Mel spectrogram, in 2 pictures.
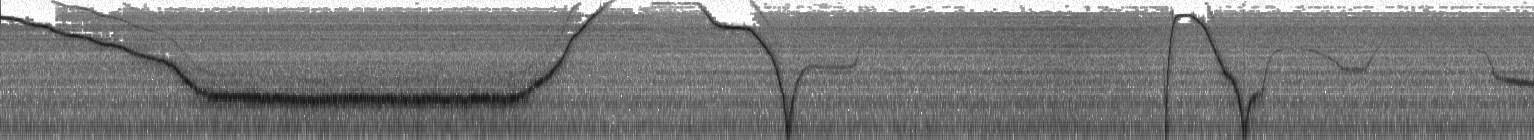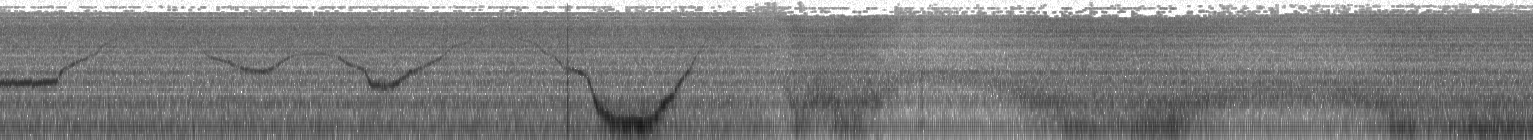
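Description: Radio static: a steady hiss with interference whistles that glide in pitch. One long whistle drops from very high, holds steady for a few seconds, then rises. Quick swooping whistles follow, and near the end the hiss thins and turns uneven.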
